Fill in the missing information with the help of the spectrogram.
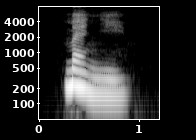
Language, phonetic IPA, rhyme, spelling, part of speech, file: Hungarian, [ˈmɛɲːi], -ɲi, mennyi, pronoun, Hu-mennyi.ogg
- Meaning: how much?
